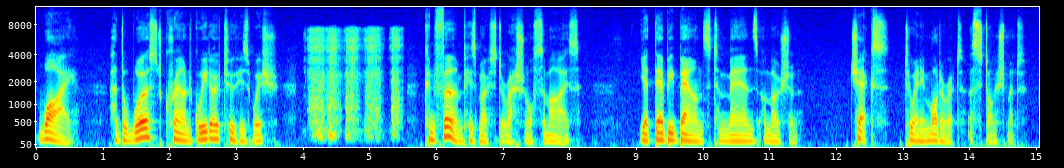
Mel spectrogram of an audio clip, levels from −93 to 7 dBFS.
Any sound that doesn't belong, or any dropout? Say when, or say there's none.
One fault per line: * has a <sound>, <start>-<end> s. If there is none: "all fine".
* has a sniff, 4.0-5.5 s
